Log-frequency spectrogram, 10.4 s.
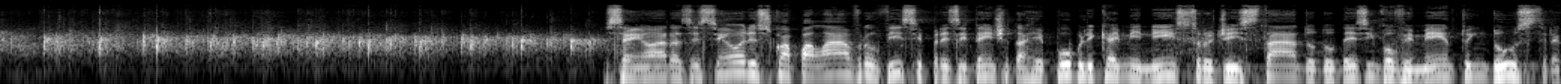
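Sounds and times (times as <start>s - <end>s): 
round of applause: 0.0s - 4.3s
speech: 4.0s - 10.3s.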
